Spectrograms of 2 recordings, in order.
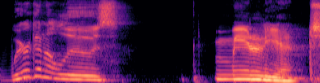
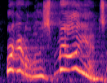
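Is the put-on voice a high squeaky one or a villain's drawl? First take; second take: villain's drawl; high squeaky. First: It is said in a drawling movie-villain voice. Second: It is said in a high squeaky cartoon voice. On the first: "like that kind of that and that Austin Powers millions" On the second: "it's like uh, Mickey. Uh, she doesn't talk like that"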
